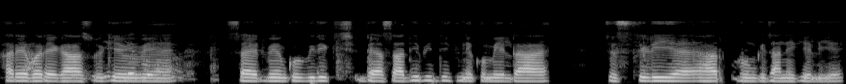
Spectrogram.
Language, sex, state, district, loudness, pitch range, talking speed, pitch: Maithili, male, Bihar, Kishanganj, -18 LUFS, 150-165 Hz, 175 wpm, 160 Hz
